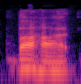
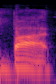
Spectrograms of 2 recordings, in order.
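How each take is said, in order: First: The name is said as two syllables. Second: The name is said as one short syllable. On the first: The speaker calls it wrong. "not Bahat... that's not the correct pronunciation" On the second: The speaker calls it right. "Is it's Bot"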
